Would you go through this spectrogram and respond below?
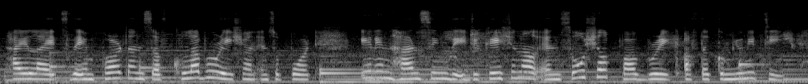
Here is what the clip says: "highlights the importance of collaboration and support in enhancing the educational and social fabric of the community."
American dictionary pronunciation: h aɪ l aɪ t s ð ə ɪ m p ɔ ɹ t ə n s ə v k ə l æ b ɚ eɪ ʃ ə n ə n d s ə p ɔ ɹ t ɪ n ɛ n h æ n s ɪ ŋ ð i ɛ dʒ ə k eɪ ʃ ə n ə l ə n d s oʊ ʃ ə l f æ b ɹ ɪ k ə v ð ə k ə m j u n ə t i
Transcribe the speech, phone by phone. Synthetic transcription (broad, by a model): h aɪ l aɪ t s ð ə ɪ m p ɔ ɹ t ə n s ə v k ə l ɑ b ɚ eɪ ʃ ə n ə n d s ə p ɔ ɹ t ɪ n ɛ n h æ n s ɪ ŋ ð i ɛ dʒ ə k eɪ ʃ ə n ə l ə n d s oʊ ʃ ə l p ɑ b l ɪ k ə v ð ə k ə m j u n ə t i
